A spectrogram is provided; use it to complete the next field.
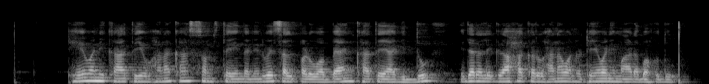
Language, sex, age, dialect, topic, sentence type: Kannada, male, 18-24, Coastal/Dakshin, banking, statement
